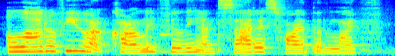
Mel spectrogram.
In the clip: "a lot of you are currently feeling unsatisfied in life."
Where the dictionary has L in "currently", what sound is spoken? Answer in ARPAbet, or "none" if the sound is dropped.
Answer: L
